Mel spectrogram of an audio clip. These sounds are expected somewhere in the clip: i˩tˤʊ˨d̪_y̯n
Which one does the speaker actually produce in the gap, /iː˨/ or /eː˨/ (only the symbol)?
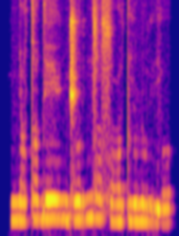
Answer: eː˨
